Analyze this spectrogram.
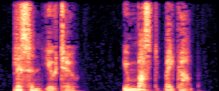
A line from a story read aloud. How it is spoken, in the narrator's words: Gleb, upset by the ill feeling between his friends, said, lowering his voice in the hushed library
